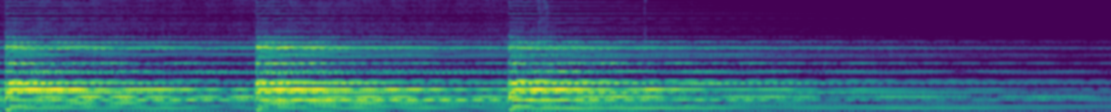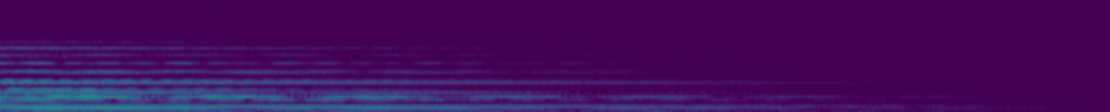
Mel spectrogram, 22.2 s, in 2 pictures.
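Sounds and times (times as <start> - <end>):
grandfather clock striking: 0.0 - 13.1
grandfather clock bells: 0.0 - 18.8.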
